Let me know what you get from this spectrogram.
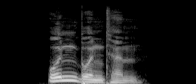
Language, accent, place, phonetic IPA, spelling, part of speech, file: German, Germany, Berlin, [ˈʊnbʊntəm], unbuntem, adjective, De-unbuntem.ogg
- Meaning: strong dative masculine/neuter singular of unbunt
